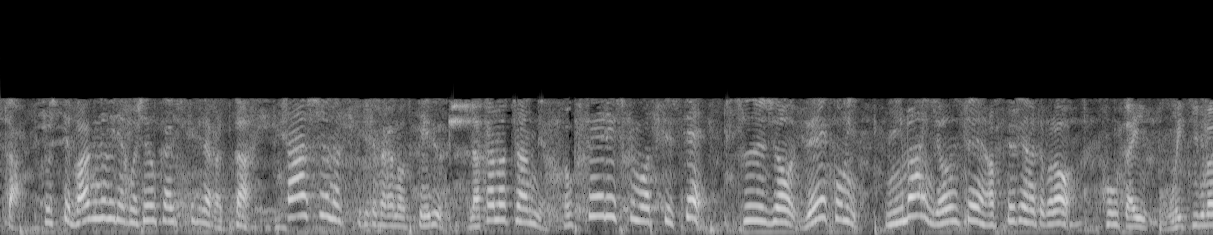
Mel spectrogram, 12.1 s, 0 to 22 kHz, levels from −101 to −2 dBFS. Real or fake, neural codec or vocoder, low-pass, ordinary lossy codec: fake; codec, 16 kHz, 4 kbps, X-Codec, WavLM features, trained on Multilingual LibriSpeech; 7.2 kHz; AAC, 16 kbps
